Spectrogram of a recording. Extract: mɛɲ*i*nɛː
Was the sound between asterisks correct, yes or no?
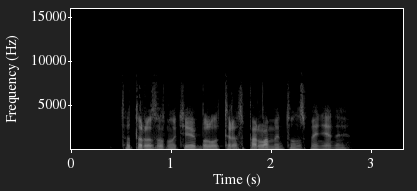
no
